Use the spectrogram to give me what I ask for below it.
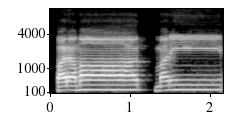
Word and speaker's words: परमात्मने: परमात परमा के बाद जो आधा त है इस पर हमको आघात देना है। परमात्मने नमः।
